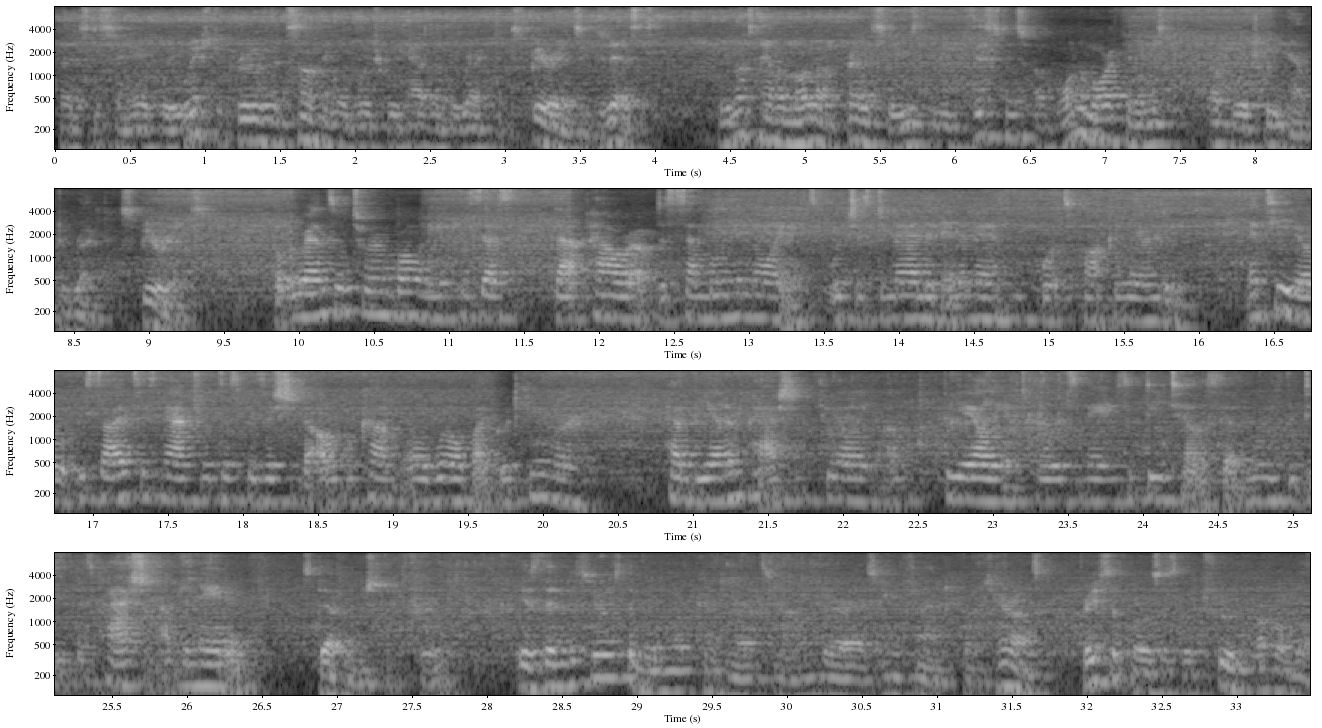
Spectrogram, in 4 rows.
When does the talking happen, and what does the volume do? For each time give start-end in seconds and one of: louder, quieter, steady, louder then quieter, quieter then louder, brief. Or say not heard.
0.0-33.4 steady.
